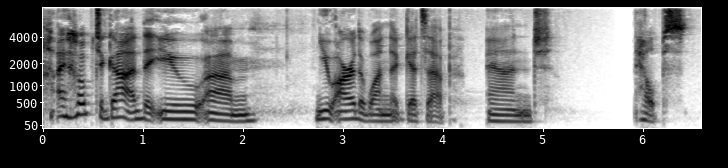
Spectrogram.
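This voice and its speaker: A woman co-hosting a podcast, chatting casually and telling stories with lively, exasperated pitch jumps. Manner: animated storyteller, rises in pitch when exasperated. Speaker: podcast co-host. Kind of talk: casual chat.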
